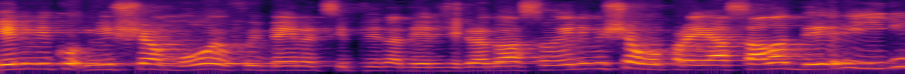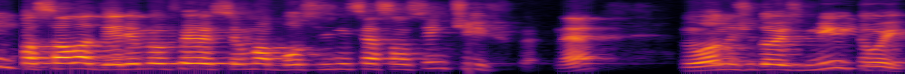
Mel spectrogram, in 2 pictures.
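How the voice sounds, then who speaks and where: A man's high-pitched voice in a São Paulo countryside accent, at a very fast pace with ordinary pitch variation. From interior of São Paulo state, Brazil. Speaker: university professor. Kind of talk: interview. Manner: hesitant, with fillers and self-corrections.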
